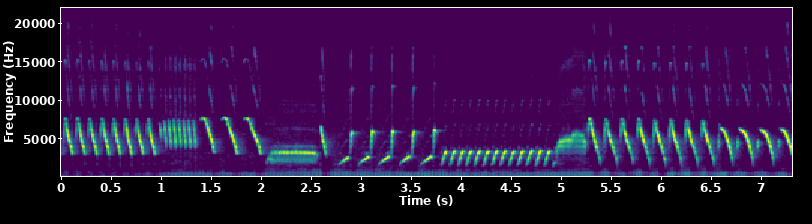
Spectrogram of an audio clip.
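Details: Canary in varied rolling song, played to make other canaries sing: alternating fast trills, a buzzy lower phrase, scattered sweeping notes and a steady run of repeated chips, over a low background hum.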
